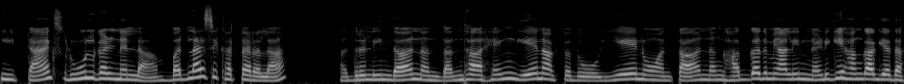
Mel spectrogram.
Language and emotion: Kannada, fearful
